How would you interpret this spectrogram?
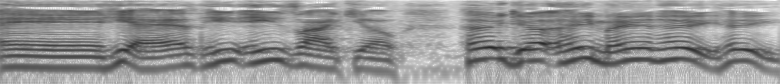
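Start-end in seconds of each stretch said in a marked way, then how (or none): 1.8-3.8 put-on scruffy, raggedy old man calling out. Retelling how a customer greeted them at the store: imitating an old raggedy dude. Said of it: "this old raggedy dude".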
